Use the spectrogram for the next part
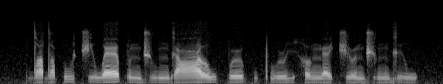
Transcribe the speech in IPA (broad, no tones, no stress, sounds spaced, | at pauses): dˤ ʊ dˤ i p u t͡ʃ ɪ w æ p ʊ n d͡ʒ u ŋ ɡ æ ʕ ʌ w p ə˞ kʷ ʌ pʼ u ɹ i h ʌ ŋ æ t͡ʃ ə˞ n d͡ʒ ʊ ŋ ɡ ɪ w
